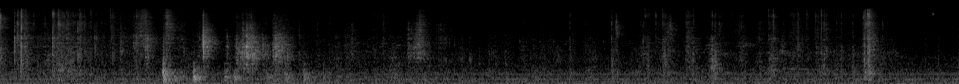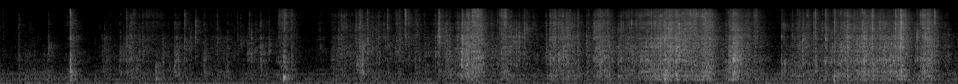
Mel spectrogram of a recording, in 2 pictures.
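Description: Christmas wrapping paper crinkling as a gift is unwrapped, with scattered light clicks. From about three-quarters of the way through, the paper is torn open and crumpled, louder and denser.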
